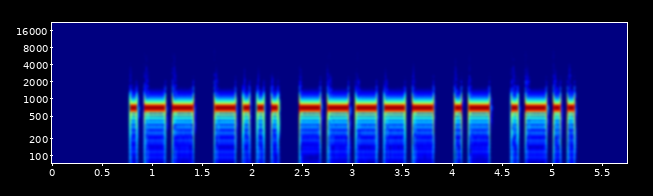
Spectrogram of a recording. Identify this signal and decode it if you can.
Morse code, heard as a keyed tone, about 17 wpm, 700 Hz. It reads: WB0AL
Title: USA Call Signs - 5 Characters - 4x Character Spacing - 17wpm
